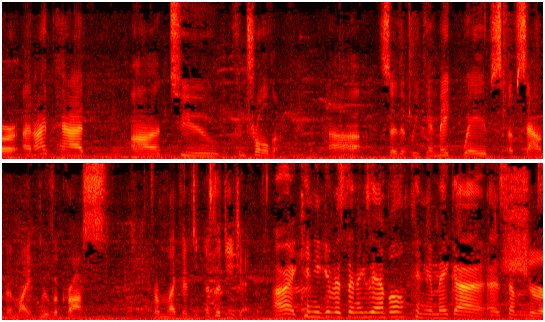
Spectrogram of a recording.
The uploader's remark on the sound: I had the chance to wander through a field of LED flowers that pulse and glow and whisper sounds to each other at the Autumn Lights Festival in Oakland, CA in October of 2023. This was a beautiful installation by Patrick Ball that uses ESP32 microcontrollers and the FastLED Arduino library to create an immersive experience of light and sound.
